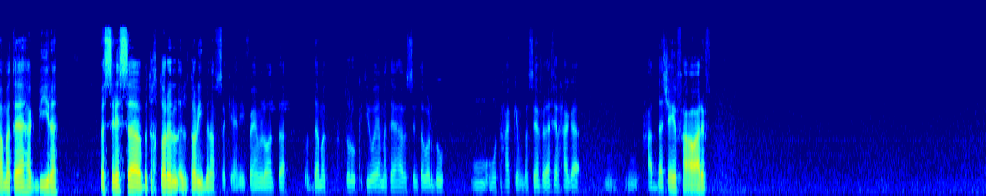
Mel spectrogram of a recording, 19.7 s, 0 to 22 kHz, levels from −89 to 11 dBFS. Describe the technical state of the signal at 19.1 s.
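At 19.1 s the signal is intact, with only the room's own background noise beneath the speech.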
